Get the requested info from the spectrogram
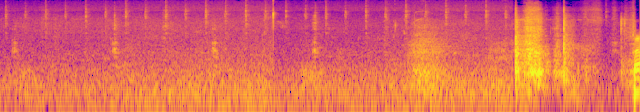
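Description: A clock ticking steadily about once a second, faint under room noise, with a short burst of handling noise a little after five seconds in.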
